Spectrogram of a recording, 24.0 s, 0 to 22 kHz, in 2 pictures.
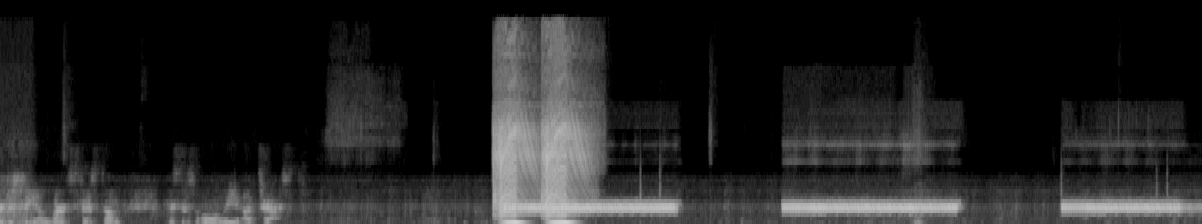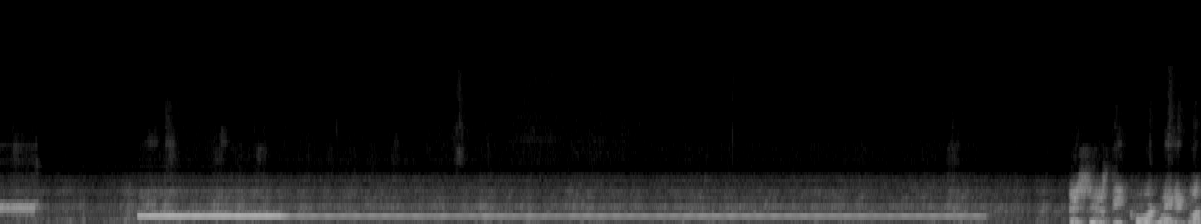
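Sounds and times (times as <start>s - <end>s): screeching data bursts: 5.0s - 6.0s.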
